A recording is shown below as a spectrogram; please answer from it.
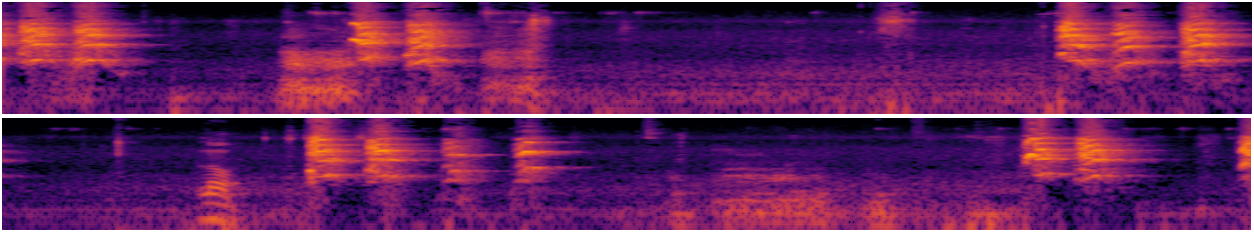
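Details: Indian Spitz pet dog barking repeatedly in bursts of two to four shrill, high yaps, spaced a few seconds apart, with people talking in Hindi between the outbursts.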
